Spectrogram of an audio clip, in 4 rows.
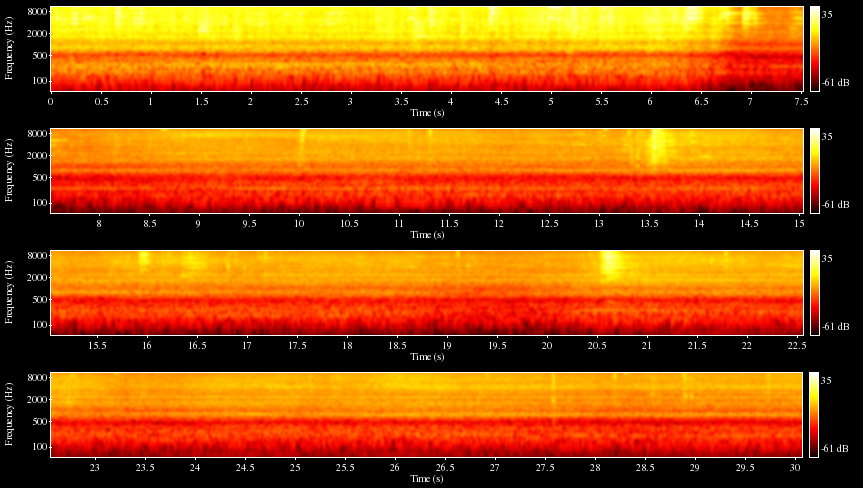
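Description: Fendt 720 Vario tractor's six-cylinder diesel working hard under load while pulling a Kuhn five-furrow reversible plough through grassland. About seven seconds in the sound drops suddenly to a quieter, steady engine hum. Two sharp metallic knocks come about a third and two-thirds of the way through.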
